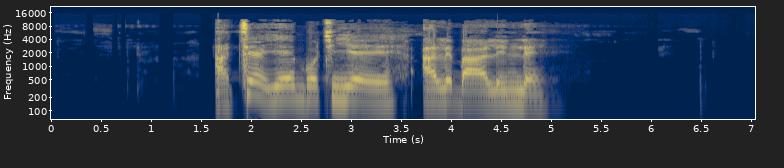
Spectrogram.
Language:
Bakoko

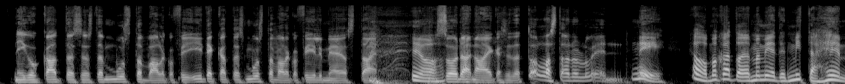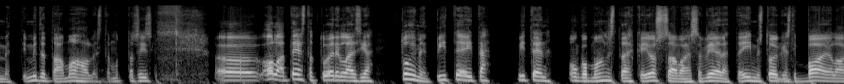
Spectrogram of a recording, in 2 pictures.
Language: Finnish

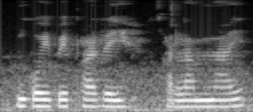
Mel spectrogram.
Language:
Bodo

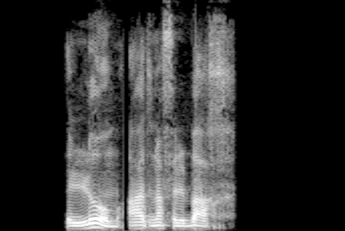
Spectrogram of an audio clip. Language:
Maltese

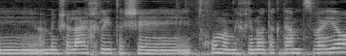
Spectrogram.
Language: Hebrew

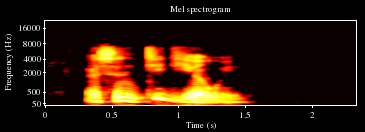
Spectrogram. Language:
Kabyle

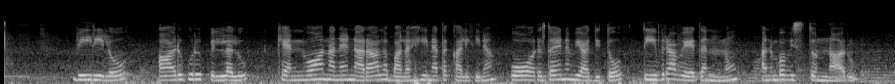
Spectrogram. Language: Telugu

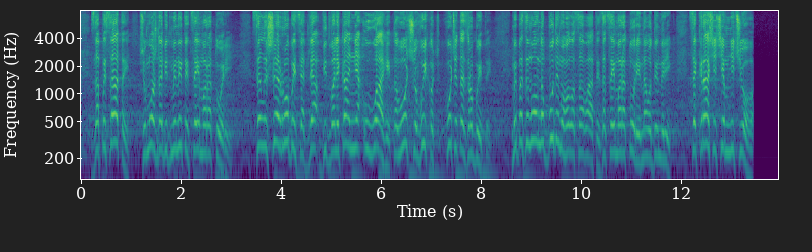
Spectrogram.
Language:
Ukrainian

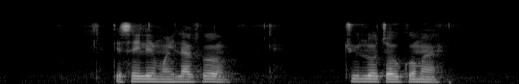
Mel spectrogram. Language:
Nepali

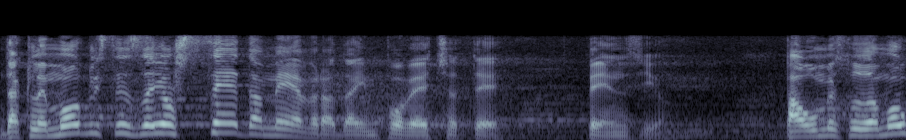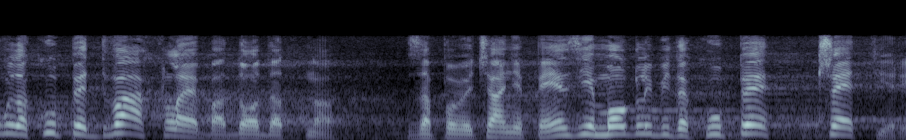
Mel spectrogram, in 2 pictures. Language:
Serbian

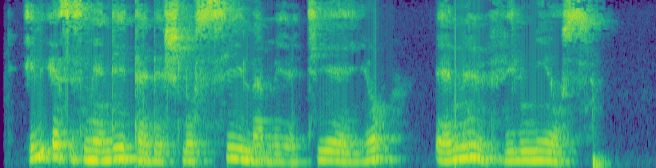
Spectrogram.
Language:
Esperanto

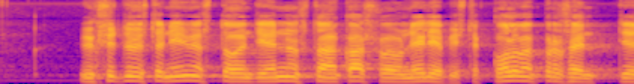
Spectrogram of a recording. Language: Finnish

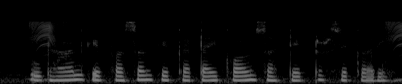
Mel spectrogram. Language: Bhojpuri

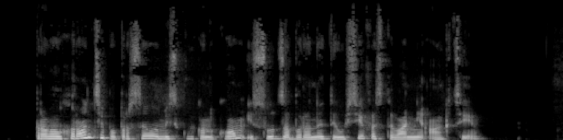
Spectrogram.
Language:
Ukrainian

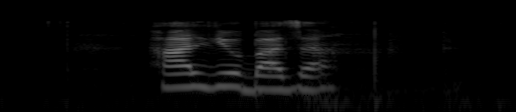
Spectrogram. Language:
Nepali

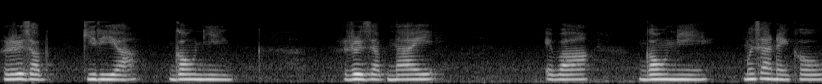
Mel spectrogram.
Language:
Bodo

